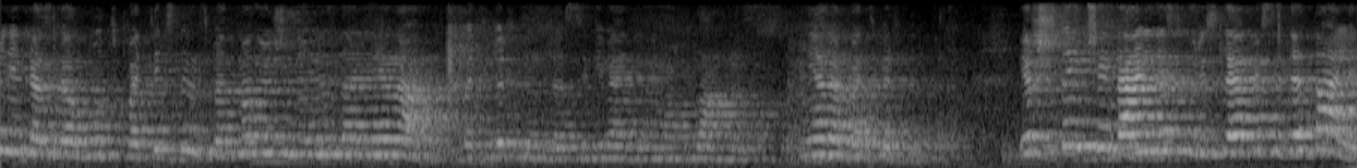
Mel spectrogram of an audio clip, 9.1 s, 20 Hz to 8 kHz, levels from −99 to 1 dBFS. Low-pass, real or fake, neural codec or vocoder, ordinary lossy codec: 7.2 kHz; real; none; MP3, 64 kbps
